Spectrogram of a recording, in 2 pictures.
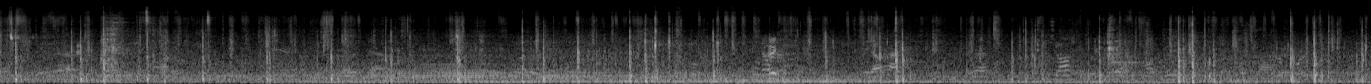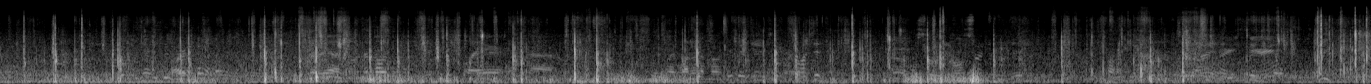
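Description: A basketball bounces repeatedly on an outdoor court.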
